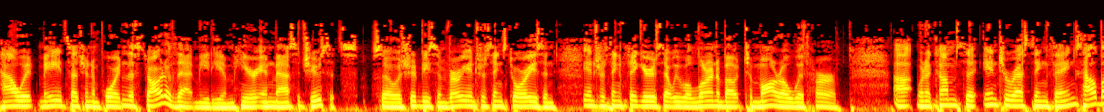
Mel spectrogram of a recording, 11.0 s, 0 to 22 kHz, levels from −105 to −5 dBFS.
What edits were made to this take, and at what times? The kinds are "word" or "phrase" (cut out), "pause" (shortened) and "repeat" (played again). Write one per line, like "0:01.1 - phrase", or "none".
0:01.2 - phrase
0:05.8 - phrase
0:09.1 - word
